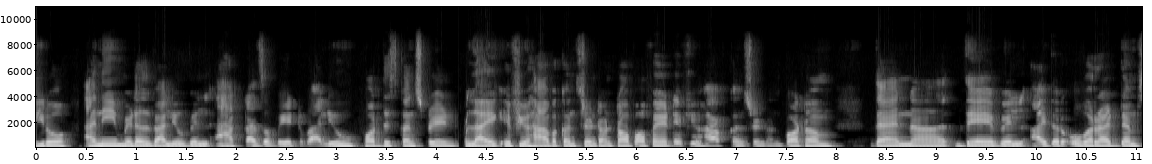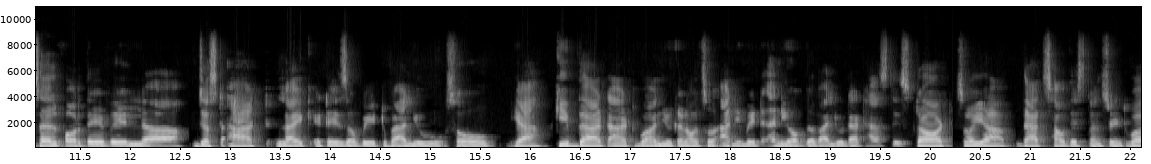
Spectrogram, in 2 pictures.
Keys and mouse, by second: 9.3-12.5 drag, 12.8-15.0 ctrl+drag, 16.2 click, 20.9-21.2 middle drag.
